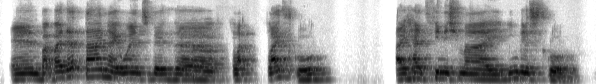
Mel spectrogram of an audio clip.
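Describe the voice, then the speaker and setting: With a Brazilian accent, a man talks in a fairly high pitch. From Brazil, Belo Horizonte. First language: Portuguese. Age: 30s. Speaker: commercial pilot. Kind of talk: podcast interview. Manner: halting, repeats words.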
